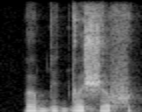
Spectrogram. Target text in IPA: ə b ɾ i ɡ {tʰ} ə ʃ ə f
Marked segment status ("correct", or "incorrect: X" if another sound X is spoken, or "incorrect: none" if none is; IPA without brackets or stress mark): incorrect: ɾ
